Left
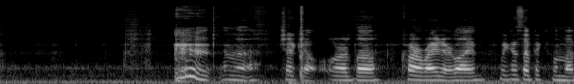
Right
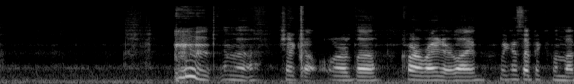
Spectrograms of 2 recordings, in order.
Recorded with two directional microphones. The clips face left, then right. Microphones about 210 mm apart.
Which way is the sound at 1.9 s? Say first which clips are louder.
Right 3 dB; centre (ahead or behind).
